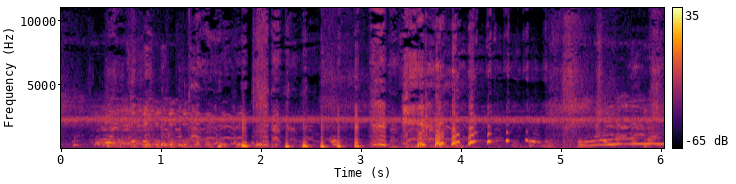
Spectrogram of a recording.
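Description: A man laughing heartily in quick repeated bursts, over a steady high-pitched whine.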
